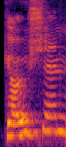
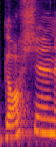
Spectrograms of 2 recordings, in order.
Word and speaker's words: Goshen: It's Goshen, not Goshen.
